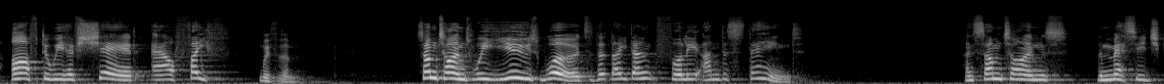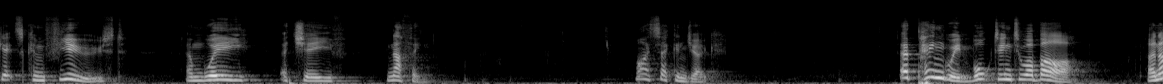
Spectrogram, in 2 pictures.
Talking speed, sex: 95 wpm, male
